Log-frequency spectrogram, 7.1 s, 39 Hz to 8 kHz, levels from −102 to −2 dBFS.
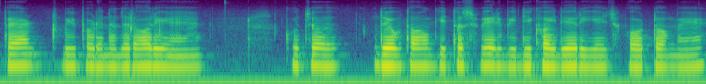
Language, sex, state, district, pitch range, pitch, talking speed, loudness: Hindi, male, Rajasthan, Bikaner, 120-130 Hz, 125 Hz, 160 wpm, -19 LUFS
